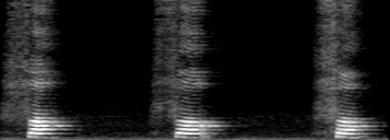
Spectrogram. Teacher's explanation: let your upper teeth touch the lower lip, and then you can form a narrow gap and make your airflow squeezed out from the narrow gap. It can create the sound through the friction.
